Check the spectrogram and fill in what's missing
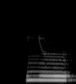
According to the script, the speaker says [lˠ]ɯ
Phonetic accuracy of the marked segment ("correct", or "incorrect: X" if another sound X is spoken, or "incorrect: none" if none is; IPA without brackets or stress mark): incorrect: ʎ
